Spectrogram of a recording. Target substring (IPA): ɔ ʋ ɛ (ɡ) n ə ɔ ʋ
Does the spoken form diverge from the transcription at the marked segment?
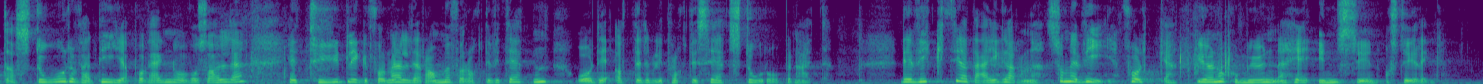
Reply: no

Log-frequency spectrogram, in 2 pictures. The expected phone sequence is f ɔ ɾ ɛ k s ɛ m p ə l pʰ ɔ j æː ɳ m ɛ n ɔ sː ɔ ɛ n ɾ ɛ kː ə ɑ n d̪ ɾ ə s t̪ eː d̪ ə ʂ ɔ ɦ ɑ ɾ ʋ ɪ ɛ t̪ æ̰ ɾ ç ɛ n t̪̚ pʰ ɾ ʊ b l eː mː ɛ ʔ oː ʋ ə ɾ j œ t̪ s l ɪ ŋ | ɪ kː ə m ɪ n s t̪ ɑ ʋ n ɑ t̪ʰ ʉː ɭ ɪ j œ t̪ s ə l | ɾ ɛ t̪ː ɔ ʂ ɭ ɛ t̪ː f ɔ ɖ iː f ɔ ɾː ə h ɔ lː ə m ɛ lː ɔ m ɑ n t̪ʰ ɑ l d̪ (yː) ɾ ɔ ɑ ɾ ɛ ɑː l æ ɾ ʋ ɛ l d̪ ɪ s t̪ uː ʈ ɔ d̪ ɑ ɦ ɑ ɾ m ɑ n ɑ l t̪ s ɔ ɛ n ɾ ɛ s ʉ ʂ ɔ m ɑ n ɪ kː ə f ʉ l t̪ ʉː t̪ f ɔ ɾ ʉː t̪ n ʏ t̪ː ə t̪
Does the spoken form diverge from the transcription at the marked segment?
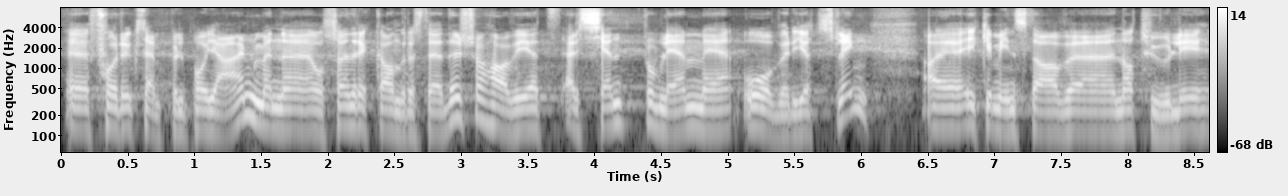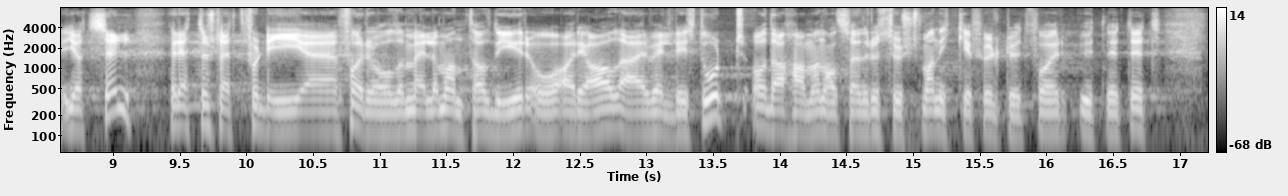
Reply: no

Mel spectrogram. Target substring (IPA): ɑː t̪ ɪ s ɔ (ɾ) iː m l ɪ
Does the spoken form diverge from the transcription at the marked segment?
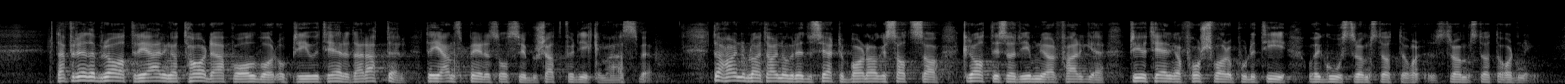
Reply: no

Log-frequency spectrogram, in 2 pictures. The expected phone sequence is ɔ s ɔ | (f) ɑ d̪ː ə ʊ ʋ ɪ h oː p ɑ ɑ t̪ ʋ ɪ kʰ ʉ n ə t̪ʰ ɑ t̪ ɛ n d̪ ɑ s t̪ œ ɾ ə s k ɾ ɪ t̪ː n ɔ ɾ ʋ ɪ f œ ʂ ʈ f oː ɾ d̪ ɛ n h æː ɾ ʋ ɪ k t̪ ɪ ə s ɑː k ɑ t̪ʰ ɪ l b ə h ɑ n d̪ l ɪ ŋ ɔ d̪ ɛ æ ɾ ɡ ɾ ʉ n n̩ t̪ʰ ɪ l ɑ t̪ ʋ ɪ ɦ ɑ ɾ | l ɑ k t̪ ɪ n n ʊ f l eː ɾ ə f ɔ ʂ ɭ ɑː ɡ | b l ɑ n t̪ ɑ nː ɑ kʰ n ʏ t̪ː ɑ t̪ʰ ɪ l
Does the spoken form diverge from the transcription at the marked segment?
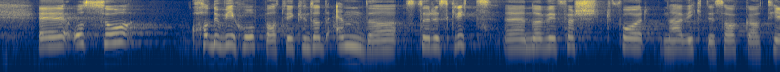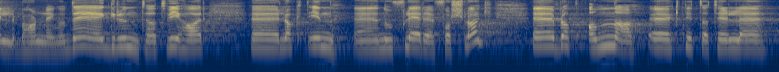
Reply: yes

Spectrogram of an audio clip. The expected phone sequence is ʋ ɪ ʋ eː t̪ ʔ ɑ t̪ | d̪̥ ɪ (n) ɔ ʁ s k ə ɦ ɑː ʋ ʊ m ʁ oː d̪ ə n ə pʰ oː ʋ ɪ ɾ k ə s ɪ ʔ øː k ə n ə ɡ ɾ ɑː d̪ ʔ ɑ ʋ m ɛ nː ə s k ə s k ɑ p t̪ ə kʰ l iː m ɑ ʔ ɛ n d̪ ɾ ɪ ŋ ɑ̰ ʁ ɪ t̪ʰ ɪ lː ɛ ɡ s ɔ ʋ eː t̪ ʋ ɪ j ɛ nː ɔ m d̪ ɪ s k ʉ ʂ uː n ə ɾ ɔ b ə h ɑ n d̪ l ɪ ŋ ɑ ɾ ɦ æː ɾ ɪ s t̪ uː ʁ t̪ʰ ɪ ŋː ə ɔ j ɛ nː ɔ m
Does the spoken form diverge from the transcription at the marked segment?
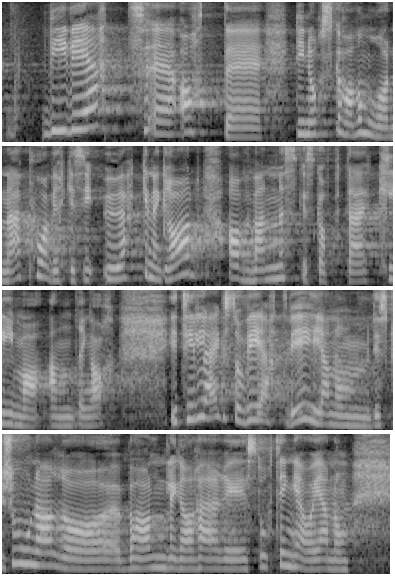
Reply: no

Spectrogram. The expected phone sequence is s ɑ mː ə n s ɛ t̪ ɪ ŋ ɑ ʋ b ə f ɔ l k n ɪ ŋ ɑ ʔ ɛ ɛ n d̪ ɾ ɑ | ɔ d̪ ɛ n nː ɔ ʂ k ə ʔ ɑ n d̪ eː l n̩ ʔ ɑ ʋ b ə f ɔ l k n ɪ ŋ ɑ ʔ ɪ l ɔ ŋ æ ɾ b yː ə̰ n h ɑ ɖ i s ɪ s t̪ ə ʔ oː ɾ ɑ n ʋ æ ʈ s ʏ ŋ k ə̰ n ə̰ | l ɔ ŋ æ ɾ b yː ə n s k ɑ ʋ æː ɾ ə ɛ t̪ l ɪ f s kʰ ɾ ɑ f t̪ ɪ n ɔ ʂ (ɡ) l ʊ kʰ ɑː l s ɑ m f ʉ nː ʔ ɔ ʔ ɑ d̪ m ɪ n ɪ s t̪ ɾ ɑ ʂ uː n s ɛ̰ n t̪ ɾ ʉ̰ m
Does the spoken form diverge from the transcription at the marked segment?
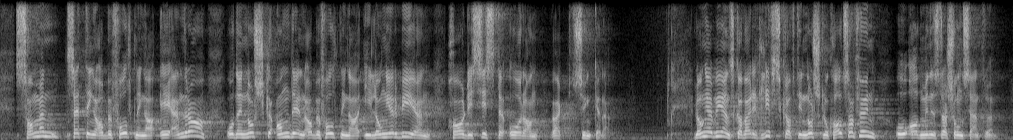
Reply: yes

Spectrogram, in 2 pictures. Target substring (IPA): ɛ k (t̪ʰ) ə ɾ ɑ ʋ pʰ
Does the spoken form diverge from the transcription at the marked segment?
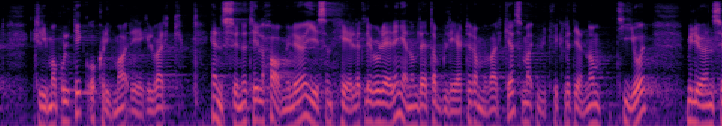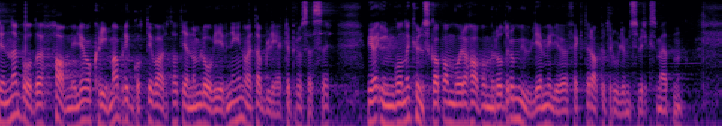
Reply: yes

